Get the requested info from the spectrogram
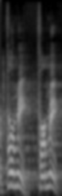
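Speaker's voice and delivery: high, coaxing plea of a hawker; pushy street artist. Retold or imitated. Street artist seating a tourist for a drawing, pushy plea. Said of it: "they're trying to get me".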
